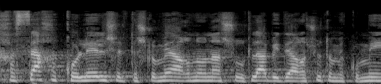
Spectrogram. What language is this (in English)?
Hebrew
